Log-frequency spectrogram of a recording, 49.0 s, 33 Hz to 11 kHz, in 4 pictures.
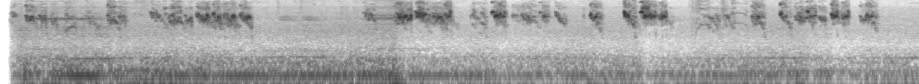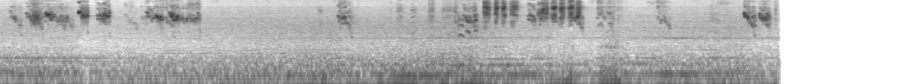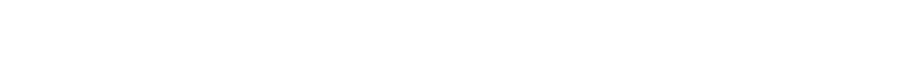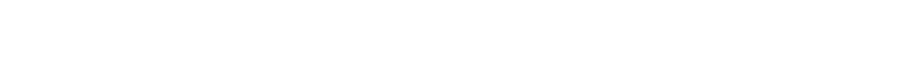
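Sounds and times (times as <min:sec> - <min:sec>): budgies chirping: 0:00.2 - 0:15.1, 0:16.4 - 0:22.7.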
